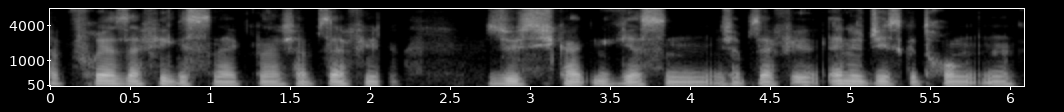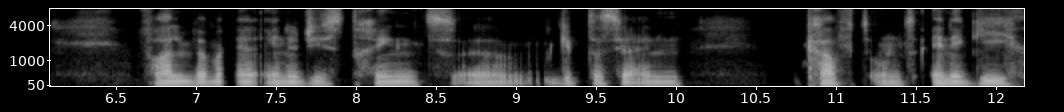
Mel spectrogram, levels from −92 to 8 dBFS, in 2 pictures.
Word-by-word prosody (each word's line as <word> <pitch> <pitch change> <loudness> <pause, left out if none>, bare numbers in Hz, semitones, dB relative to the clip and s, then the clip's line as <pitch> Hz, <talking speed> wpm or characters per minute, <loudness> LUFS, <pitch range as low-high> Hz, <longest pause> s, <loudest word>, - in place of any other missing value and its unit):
habe 110 0 -7
früher 110 -2 +2
sehr 105 0 +1
viel 110 -1 -2
gesnackt, 90 0 0
ne? 95 0 -1
Ich 95 - -4
habe 85 - -3
sehr 90 +2 +3
viel 95 -1 -4 0.7
Süßigkeiten 100 -1 +1
gegessen. 90 -3 0
Ich - - -5
habe - - -8
sehr 90 - +2
viel 90 -2 -4
Energies 100 -3 +2
getrunken. 95 +1 -3 0.6
Vor 100 - +1
allem, 100 0 +5
wenn 95 -1 +3
man 95 - +2
gern 90 -1 +3
Energies 100 -1 +1
trinkt, 95 -1 0
ähm, - - -2
gibt - - -6
das - - +3
ja - - +3
einen 95 0 -1 0.8
Kraft 105 0 +2
und 95 -2 -3
Energie. 105 +1 +3
95 Hz, 165 wpm, -27 LUFS, 95-100 Hz, 0.8 s, allem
